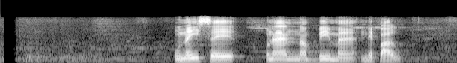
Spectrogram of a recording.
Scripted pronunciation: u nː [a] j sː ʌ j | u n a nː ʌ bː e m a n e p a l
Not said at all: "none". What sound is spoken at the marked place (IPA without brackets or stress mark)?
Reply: ʌ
